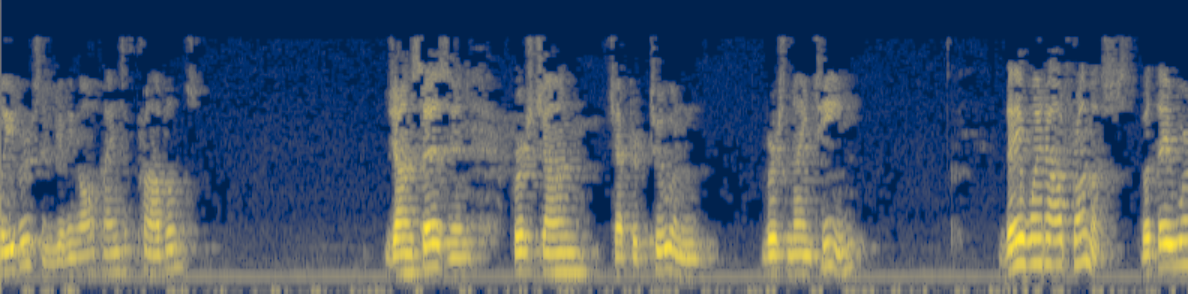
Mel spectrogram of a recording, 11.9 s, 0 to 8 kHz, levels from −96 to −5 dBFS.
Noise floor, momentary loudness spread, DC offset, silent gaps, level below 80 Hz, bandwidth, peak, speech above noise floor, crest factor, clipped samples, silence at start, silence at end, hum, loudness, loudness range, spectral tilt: -47 dBFS; 14 LU; under 0.1%; none; -58 dBFS; 5.8 kHz; 0 dBFS; 31 dB; 18 dB; under 0.1%; 0 s; 0 s; none; -18 LUFS; 6 LU; -11.5 dB/octave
